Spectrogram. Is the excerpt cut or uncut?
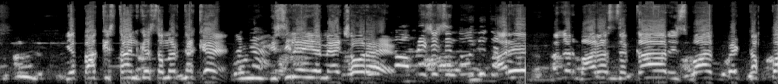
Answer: cut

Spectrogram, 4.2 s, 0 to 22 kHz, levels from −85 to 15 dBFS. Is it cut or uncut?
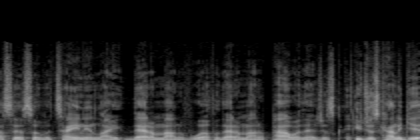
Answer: cut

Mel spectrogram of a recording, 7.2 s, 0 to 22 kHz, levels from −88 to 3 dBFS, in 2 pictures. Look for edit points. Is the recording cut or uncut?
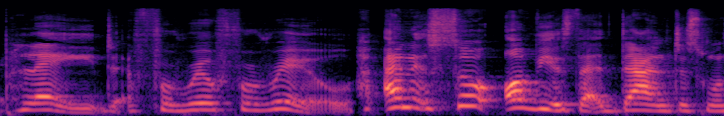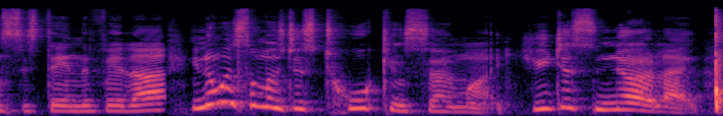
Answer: cut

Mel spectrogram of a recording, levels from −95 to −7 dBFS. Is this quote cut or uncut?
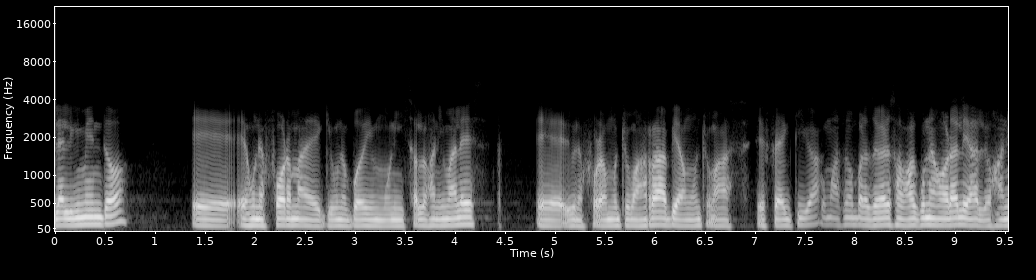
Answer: cut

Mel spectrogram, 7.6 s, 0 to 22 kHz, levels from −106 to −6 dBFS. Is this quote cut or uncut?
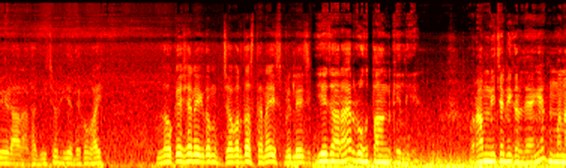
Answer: cut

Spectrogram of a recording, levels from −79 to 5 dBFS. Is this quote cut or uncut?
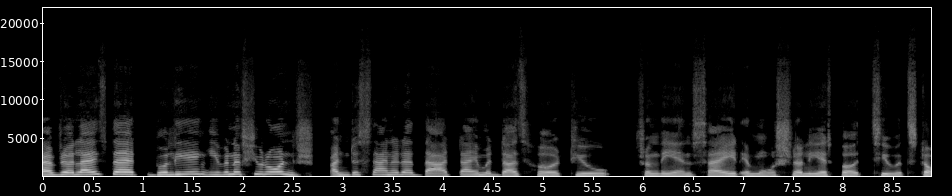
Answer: cut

